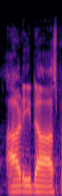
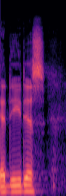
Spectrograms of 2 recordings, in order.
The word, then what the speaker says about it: Adidas: It's pronounced Adidas, but we say Adidas.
